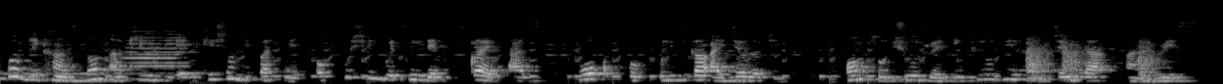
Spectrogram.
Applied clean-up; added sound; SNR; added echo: classical method Wiener filter.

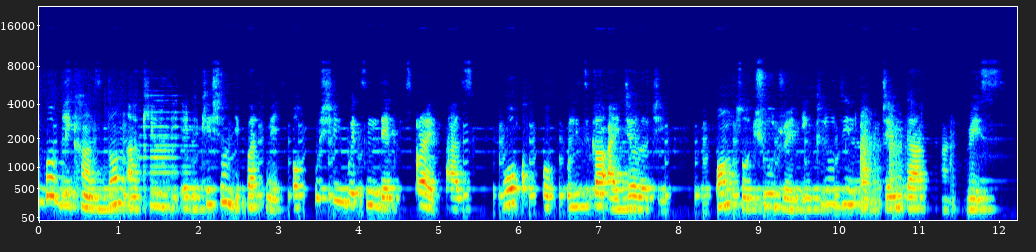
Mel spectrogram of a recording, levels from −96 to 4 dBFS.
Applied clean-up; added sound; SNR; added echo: neural mask model RNNoise.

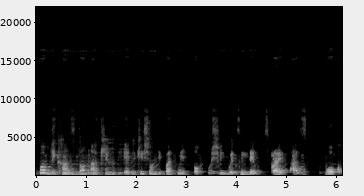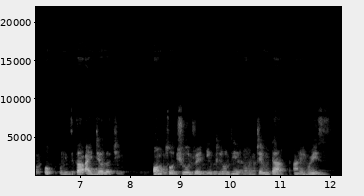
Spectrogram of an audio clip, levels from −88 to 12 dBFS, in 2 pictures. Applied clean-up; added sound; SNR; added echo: neural mask model DeepFilterNet 3.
